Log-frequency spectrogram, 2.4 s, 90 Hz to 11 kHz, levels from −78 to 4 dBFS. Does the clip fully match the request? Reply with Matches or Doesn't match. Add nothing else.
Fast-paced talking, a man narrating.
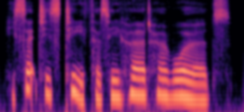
Doesn't match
